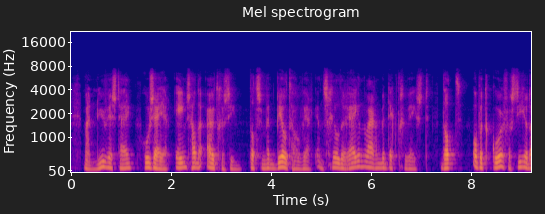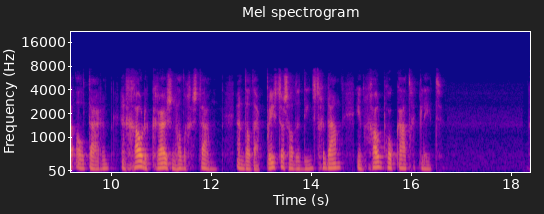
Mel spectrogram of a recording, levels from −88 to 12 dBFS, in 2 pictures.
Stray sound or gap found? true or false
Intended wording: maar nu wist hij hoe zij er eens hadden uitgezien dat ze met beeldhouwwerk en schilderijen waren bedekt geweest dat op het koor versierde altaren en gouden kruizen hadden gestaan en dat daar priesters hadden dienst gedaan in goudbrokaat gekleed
false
